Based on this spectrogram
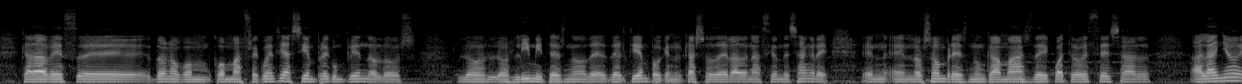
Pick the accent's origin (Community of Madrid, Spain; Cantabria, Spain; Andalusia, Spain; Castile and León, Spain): Castile and León, Spain; Medina de Rioseco; Yo soy de Medina de Rioseco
